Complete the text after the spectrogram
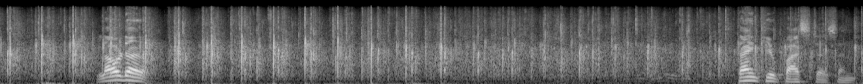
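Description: A man in the audience whoops loudly.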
